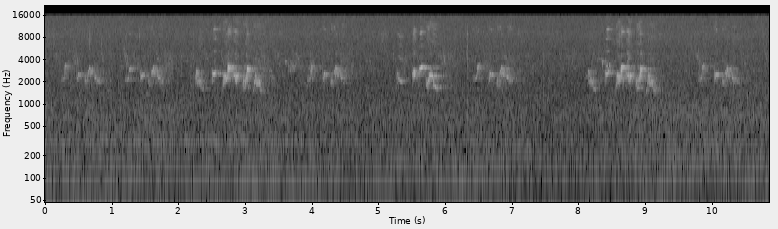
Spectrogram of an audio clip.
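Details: Red-whiskered bulbul, described as eager to sing, delivering ché song from the top of a tree: short, bright, warbling phrases repeated every second or so, with louder bursts around three, six and nine seconds, over a steady low rumble.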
